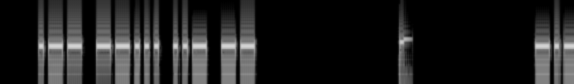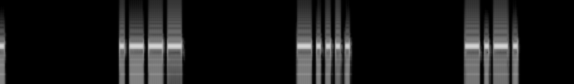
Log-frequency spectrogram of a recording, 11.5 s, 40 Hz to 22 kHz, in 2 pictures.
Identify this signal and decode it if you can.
Morse code, heard as a keyed tone, about 25 wpm, spaced as for 11 wpm, 700 Hz. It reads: W7UM KJ6C
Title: USA Call Signs - 8x Character Spacing - 25wpm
